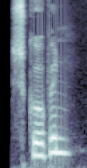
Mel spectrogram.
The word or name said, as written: skubben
